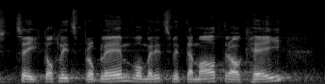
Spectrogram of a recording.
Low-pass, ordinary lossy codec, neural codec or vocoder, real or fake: 14.4 kHz; AAC, 64 kbps; none; real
